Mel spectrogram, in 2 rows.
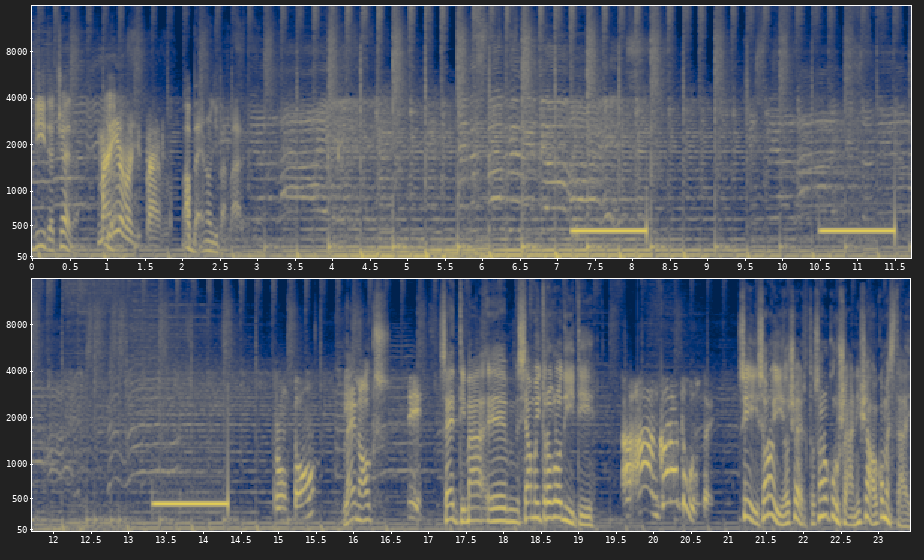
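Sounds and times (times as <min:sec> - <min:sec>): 
speech: 0:00.0 - 0:03.2, 0:07.2 - 0:07.9, 0:15.0 - 0:23.4
music: 0:00.0 - 0:23.4
ringback tone of an outgoing telephone call: 0:07.2 - 0:08.3, 0:10.5 - 0:11.6, 0:13.3 - 0:14.4.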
